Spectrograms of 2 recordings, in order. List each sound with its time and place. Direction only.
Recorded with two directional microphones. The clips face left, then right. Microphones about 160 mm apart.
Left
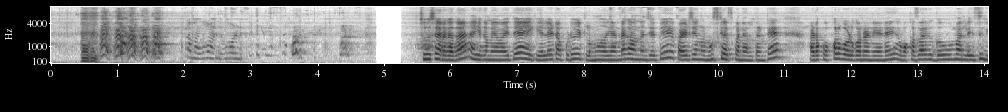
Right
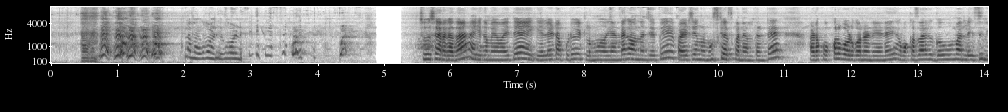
0.4 s dog: 25° left (ahead or behind)
0.7 s dog: 45° right (ahead or behind)
2.0 s a sound: 55° right (ahead or behind); by 3.3 s 80° right
4.3 s bow-wow: 90° right
5.5 s a woman's voice: 20° left (ahead or behind)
